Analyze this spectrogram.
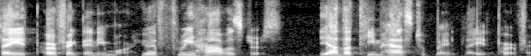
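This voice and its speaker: Someone with a German accent talks at a fairly quick pace, the sound dry and close with no echo. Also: man. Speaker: esports caster. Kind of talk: live commentary. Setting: studio, casting from the background. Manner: animated.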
